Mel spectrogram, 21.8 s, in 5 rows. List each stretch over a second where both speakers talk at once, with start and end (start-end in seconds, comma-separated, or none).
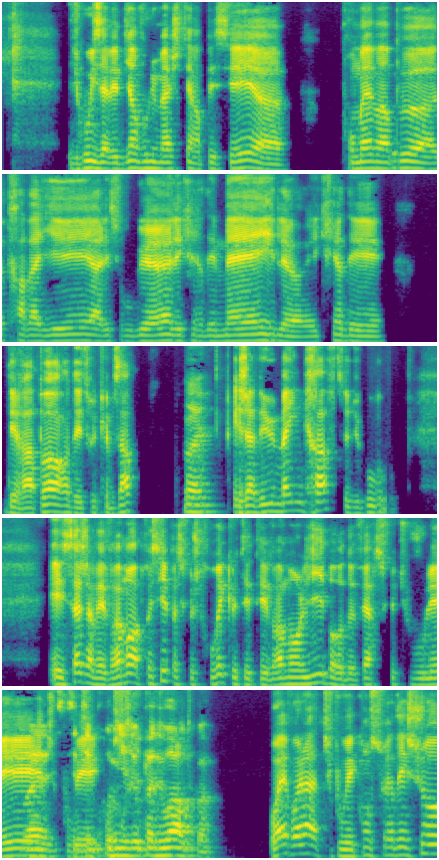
17.6-18.8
